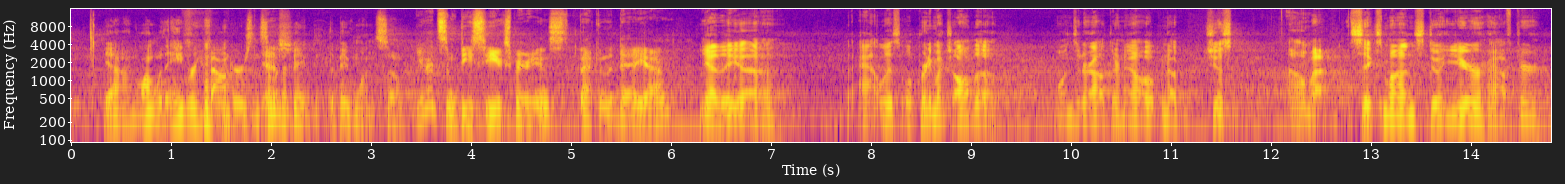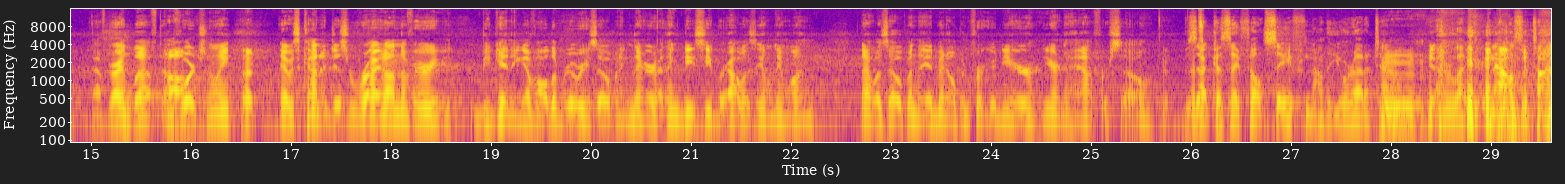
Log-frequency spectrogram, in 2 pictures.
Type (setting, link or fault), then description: setting, busy venue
